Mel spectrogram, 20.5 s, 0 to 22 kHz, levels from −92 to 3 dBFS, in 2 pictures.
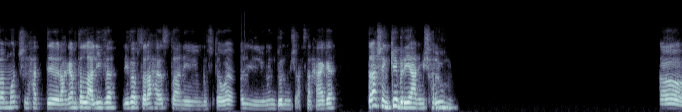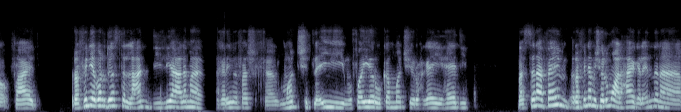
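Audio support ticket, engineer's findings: DAB burbling, 12.64–12.74 s: burbling over speech. Bit errors slipping past error correction scramble MP2 sub-band levels. Isolated bands jump, unlike a full-band dropout.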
